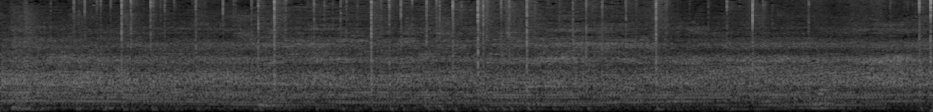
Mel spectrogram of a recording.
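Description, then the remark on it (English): A pack of race cars following a safety car drones steadily at moderate revs, a dense, continuous mechanical roar with pitches gently rising and falling, heard without any voices. “Everyone catch up to the safety car.”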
